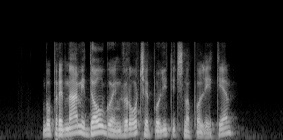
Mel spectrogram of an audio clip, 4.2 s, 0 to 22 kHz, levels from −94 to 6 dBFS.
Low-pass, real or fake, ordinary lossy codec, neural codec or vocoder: 7.2 kHz; fake; none; codec, 16 kHz, 2 kbps, X-Codec, HuBERT features, trained on general audio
